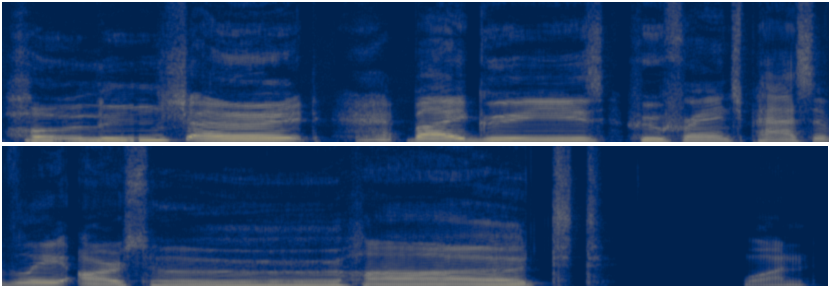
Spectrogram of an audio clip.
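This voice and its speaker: A man's voice: on the high side, very slow, a little mellow, smooth, no echo, clean studio sound. A man hosting a podcast, reading fan fiction theatrically for comedy and exaggerating oddly spelled words. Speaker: podcast host and narrator.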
